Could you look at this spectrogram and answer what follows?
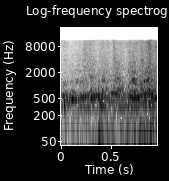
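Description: A Modern pigeon, a small long-faced bird with a wide chest, coos steadily and close by for the whole moment, a low continuous throaty murmur with no other sounds.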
